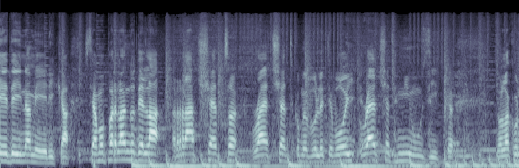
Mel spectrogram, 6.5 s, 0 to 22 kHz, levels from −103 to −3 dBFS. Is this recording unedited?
yes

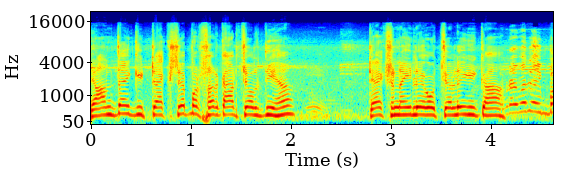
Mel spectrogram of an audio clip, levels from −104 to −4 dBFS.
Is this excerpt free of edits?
yes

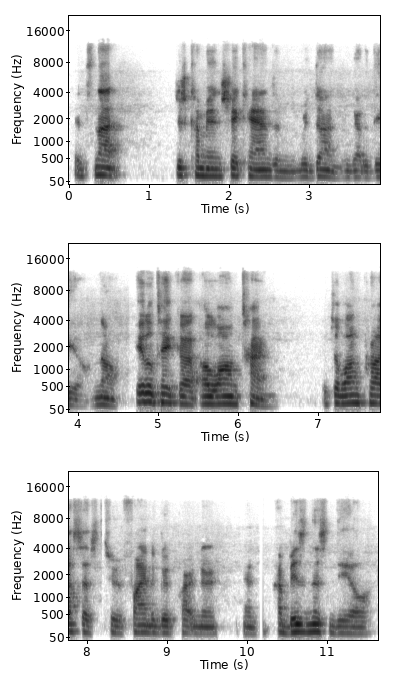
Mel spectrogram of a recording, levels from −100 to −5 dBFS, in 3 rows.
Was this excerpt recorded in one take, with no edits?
no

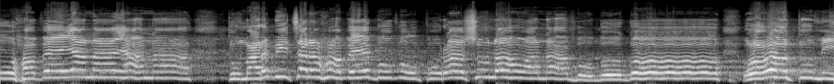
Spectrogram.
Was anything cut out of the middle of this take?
no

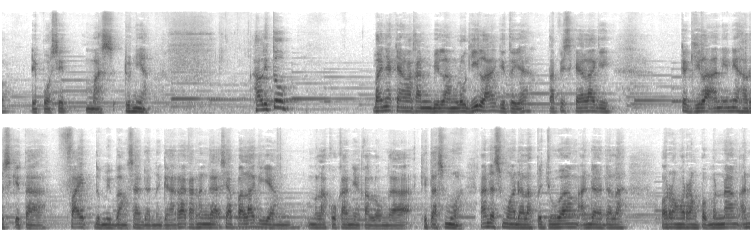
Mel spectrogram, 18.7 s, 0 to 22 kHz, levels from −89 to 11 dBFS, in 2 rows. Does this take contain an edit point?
yes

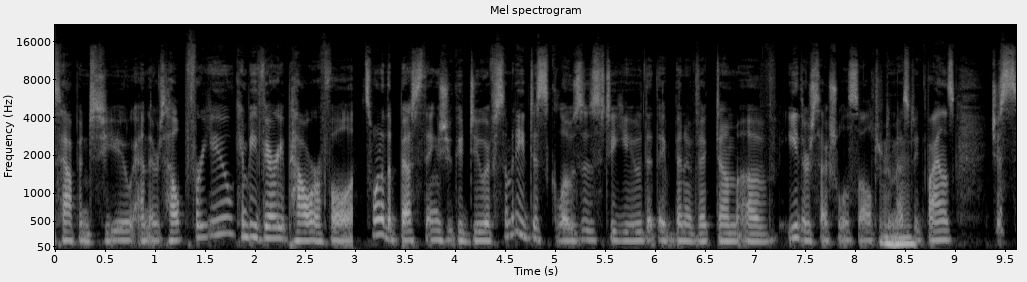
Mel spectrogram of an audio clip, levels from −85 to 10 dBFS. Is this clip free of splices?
no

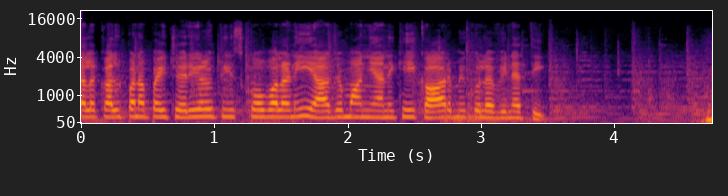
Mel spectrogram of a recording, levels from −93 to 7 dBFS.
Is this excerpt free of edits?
yes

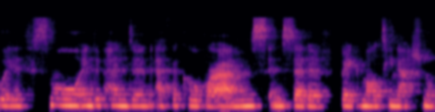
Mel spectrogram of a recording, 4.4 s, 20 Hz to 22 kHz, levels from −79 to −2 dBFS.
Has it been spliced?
no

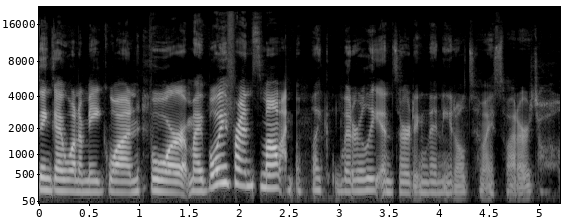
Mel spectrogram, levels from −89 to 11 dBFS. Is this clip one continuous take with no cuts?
no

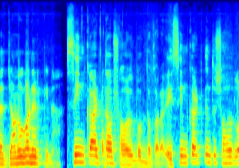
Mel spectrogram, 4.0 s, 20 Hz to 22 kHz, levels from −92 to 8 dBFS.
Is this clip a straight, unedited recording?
no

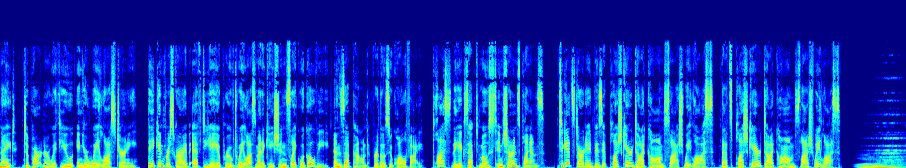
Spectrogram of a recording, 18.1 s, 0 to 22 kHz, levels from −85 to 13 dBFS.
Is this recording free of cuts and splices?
no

